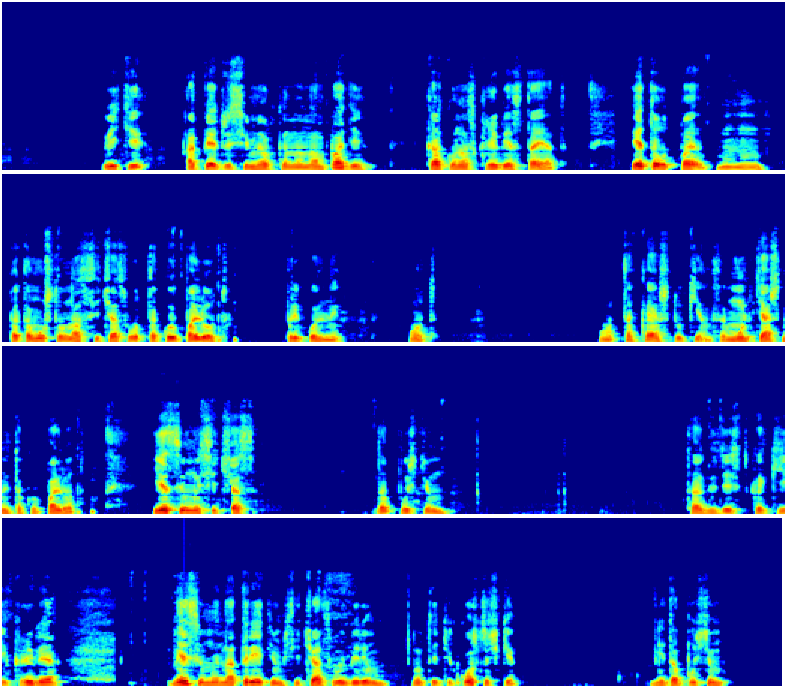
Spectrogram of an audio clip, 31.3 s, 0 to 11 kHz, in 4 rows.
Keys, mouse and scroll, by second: 3.1 KP_7, 7.1 middle click, 7.9 middle click, 9.5 middle click, 9.5 click, 10.0 space, 10.6 middle click, 12.4 middle click, 12.9 middle click, 16.4 space, 17.6 click, 19.2 click, 20.1 middle click, 20.6 middle click, 21.2 middle click, 22.6 click, 26.5 click, 29.1 g.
